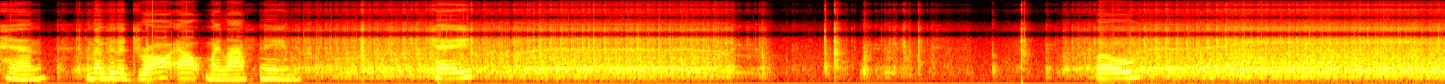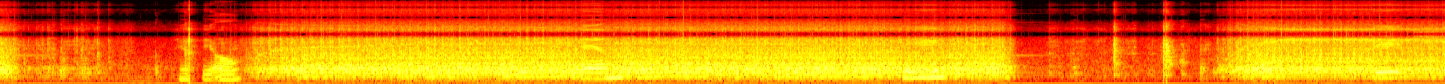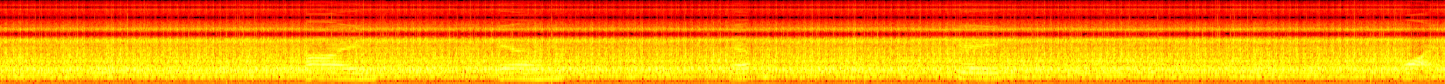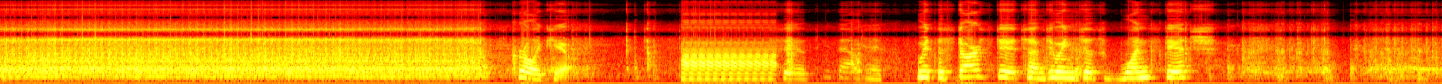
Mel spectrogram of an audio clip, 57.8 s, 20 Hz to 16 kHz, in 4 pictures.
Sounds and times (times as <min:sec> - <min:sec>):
Sewing machine: 0:03.0 - 0:07.8, 0:10.5 - 0:15.4, 0:16.9 - 0:24.6, 0:26.6 - 0:48.3, 0:55.6 - 0:57.7.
